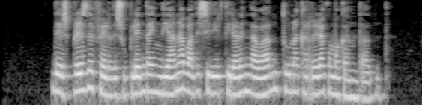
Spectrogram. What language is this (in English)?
Catalan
